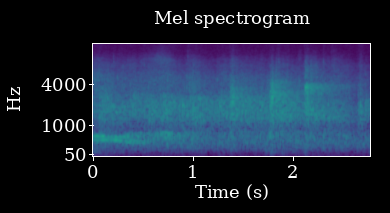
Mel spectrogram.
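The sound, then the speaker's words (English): A short burst of applause from a crowd for the start of a new series called Come and See, a steady wash of many hands clapping at once for a few seconds with no voices over it. “It's called Come and See, and that deserves a little round of applause right there before we even.”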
